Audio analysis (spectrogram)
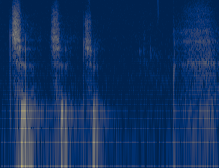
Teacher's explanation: The ch sound is a voiceless, so it means there is no vibration of the vocal cords. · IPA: /tʃ/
